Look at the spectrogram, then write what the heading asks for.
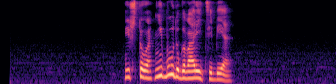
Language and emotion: Russian, angry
